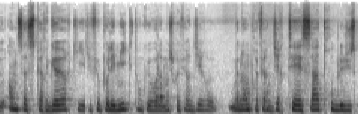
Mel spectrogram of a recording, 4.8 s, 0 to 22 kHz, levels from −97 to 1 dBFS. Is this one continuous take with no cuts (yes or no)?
no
